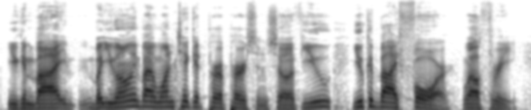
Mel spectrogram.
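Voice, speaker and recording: Clear-voiced man in casual comedy chat. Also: mid-range voice, normal speed, fairly bright tone, dry recording, clean studio sound. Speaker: comedy podcast co-host.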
